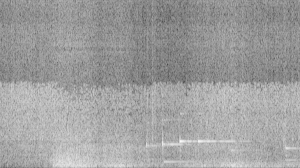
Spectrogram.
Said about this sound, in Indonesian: Beberapa hari ini, hujan turun tiada henti.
